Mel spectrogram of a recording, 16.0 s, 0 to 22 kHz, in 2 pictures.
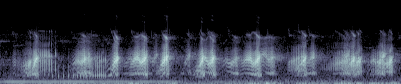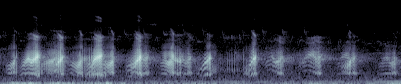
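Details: Chorus of wild frogs at a forest pond, recorded deep in the forest on an iPhone 14 Pro with a Shure MV88+: loud, rhythmic raspy croaks pulsing roughly every half second to second, overlapping callers, with a low steady hum early on.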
